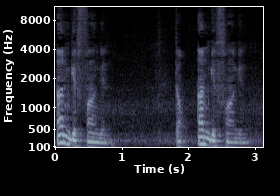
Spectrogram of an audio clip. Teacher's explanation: Verbo separável, a sílaba tônica fica ali no prefixo separável, no comecinho da palavra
